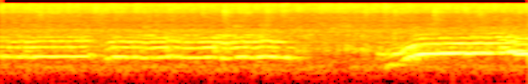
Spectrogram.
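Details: A pet Harlequin macaw singing in the shower gives drawn-out, wavering tonal notes, then a rising whoop, over steady running water.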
